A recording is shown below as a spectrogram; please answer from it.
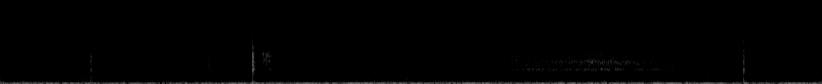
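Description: A white chalk stick is scratched in line strokes across a large flat blackboard while outlining a letter. Quiet, scratchy strokes and brief sharp ticks sit over a steady low hum, with a longer, brighter scrape near the end.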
